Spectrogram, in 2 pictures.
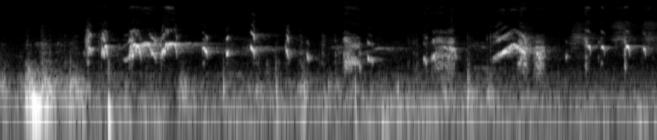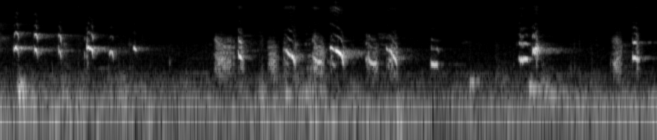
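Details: Cockatiels, a newly acquired pair kept as pets, trade rapid chirps and short squawks in uneven clusters, with brief pauses between bursts and faint background rumble.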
